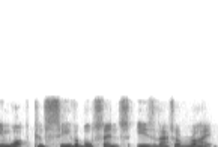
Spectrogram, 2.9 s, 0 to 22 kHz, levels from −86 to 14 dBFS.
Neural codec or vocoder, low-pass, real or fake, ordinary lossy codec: none; 7.2 kHz; real; Opus, 24 kbps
